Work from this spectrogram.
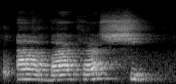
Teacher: Aquela que eu pronuncio com mais força é o xi. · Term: sílaba tônica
